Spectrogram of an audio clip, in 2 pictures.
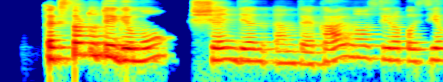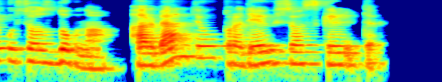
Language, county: Lithuanian, Alytus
